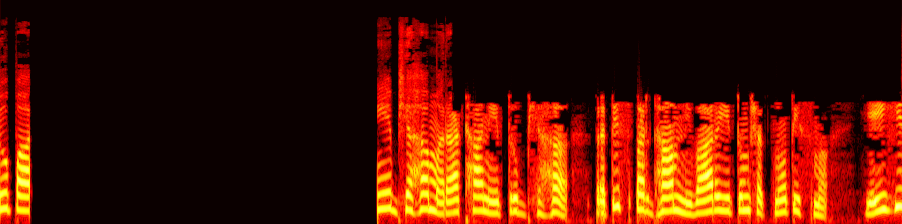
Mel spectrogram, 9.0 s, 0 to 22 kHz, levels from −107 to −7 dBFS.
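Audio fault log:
0.29–3.78 s: audio dropout to silence. About 3.5 s of the speech is lost and replaced by silence with no room tone, so it is not a natural pause. The abrupt cut-out and return mid-flow point to a likely lost input or mute while recording continued.
4.52 s to end: adaptive stream at a lower bitrate. The speech suddenly turns dull and smeared, with nothing above 3.8 kHz and audible codec artefacts. There is no gap, unlike a dropout. The sound fits a step from roughly 96 to 16 kbit/s AAC.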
